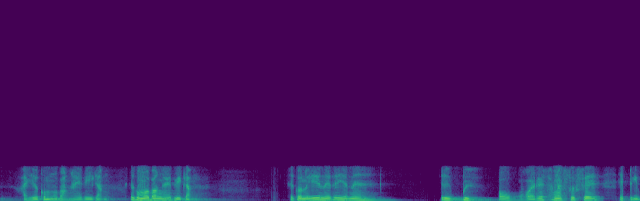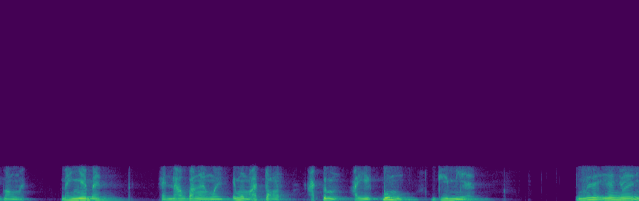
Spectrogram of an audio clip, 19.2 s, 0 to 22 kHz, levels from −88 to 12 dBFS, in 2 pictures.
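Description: Throughout, the speech carries the Bluetooth CVSD headset codec: a phone-like band of roughly 150 Hz to 3.5 kHz, which fits CVSD's 64 kbps one-bit delta coding. Its slow-adapting step smears loud, fast detail into scratchy sibilants and a granular hiss, unlike a cleanly filtered narrowband line.

Bit errors on a Bluetooth voice link appear at 2.07–2.16 s, 4.06–4.13 s, 8.29–8.50 s and 18.33–18.38 s. Flipped bits each nudge the waveform only slightly and fade, so there are no sharp clicks or gaps, just brief rushing crackle. It is heaviest at 8.3 s, where errors run around a few percent.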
